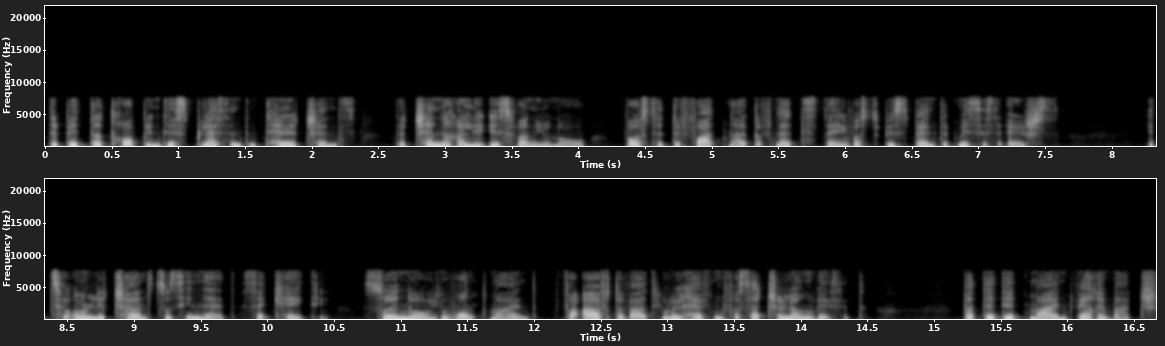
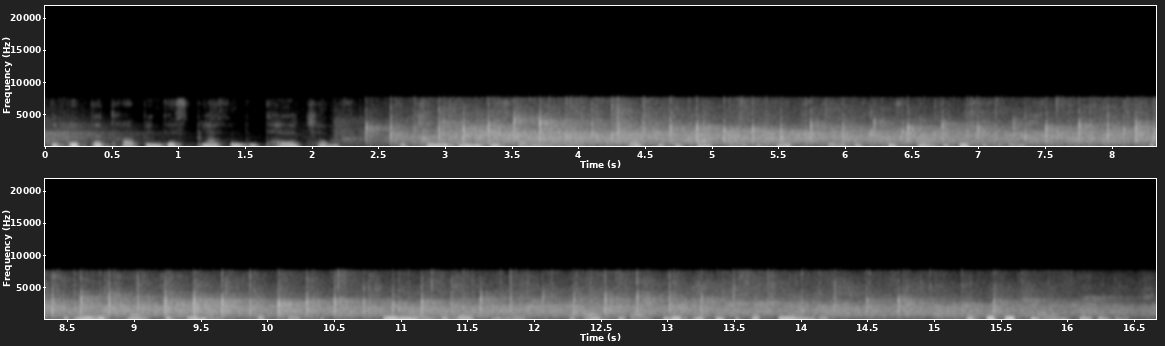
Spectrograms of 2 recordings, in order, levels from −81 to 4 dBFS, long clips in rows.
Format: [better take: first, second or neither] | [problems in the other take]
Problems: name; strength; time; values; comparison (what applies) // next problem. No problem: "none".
first | background sound (Applause / Clapping); 4 dB above the speech // room echo; dies away in 0.2 s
